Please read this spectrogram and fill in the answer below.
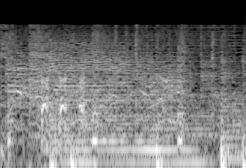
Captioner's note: laughing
